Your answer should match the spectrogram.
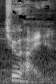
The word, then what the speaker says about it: chuhai: Hur uttalas det? det är, är det Shuhai? Chuhai. Chuhai, mm.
